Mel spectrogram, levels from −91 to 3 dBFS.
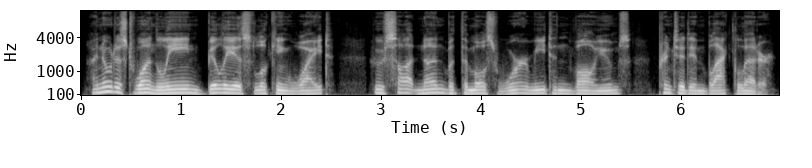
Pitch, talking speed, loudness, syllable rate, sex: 130 Hz, 170 wpm, -17 LUFS, 4.9 syllables/s, male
